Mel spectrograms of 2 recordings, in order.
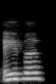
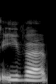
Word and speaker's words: Eva: what I mean um Ava thank you for coming on the show how are you doing today I'm good thank you my name is pronounced Eva by the way oh I'm so sorry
